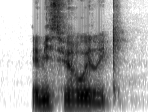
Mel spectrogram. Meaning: hemispheroidal
- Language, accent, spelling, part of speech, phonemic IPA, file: French, France, hémisphéroédrique, adjective, /e.mis.fe.ʁɔ.e.dʁik/, LL-Q150 (fra)-hémisphéroédrique.wav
